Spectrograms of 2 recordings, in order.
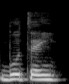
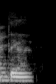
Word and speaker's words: bouteille: mismo, botella, También bouteille. Ahí como que no como que te la comes. Como que terminas en la I. ya. Bouteille. Ahora, tú puedes Ujú, decir ya. bouteille, pero es como cuando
